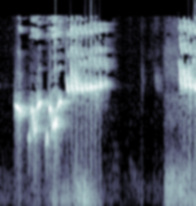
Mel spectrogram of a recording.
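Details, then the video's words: White-rumped shama singing a lure song meant to spur young forest birds into full song. A rich warbled opening runs into a rapid, harsh, rattling trill of about a dozen notes, then another trill starts. "Pancingan Murai Batu MUDA HUTAN dan PASTOL agar GACOR NGEPLONG"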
